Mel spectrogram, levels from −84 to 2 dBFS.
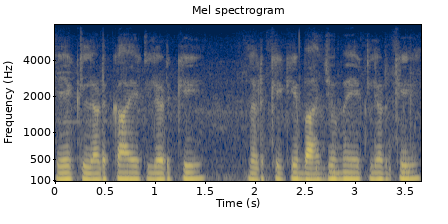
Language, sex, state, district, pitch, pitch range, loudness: Hindi, male, Delhi, New Delhi, 120 Hz, 120-125 Hz, -19 LUFS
